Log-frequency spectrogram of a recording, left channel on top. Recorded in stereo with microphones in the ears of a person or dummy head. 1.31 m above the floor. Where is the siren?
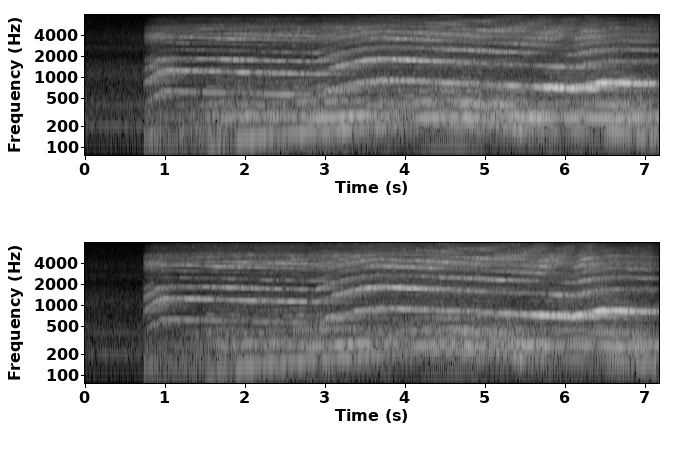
45° right (ahead or behind), 9.5 m; by 7.1 s 20° right (ahead or behind), 8 m.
